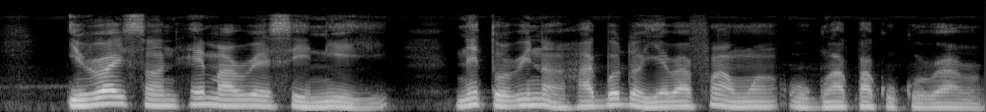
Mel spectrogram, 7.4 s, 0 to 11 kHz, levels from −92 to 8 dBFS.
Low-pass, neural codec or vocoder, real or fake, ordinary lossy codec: 7.2 kHz; none; real; Opus, 64 kbps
